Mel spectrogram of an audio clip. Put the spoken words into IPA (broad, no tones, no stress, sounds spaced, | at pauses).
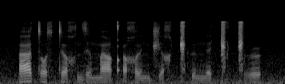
a t ɔ s t œ χ n z ɘ m a qʼ ʏ χ ʏ n d͡ʒ e χ ǁʰ ʏ ŋ ɛ ɡ͡ǁ ʏ ɡ͡ǁ ə˞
